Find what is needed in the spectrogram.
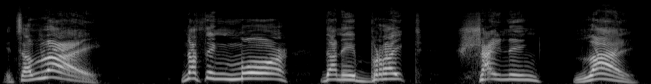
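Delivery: high, very loud rally oratory with pauses; fiery denunciation. Real, not acted. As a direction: shout the accusation out phrase by phrase. Shouted denunciation of a lie.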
